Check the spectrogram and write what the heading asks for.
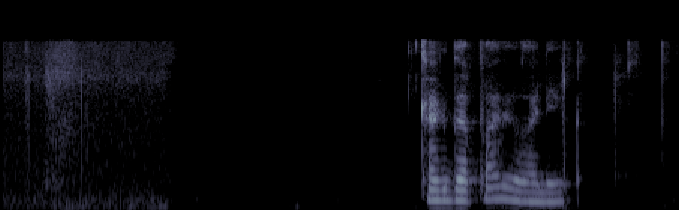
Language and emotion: Russian, neutral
